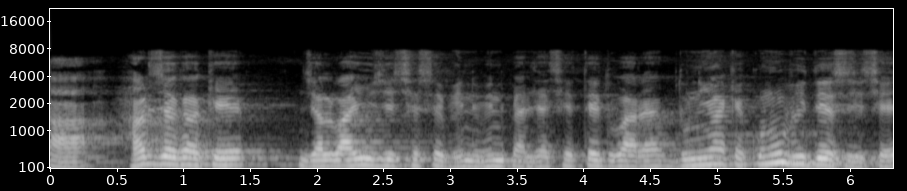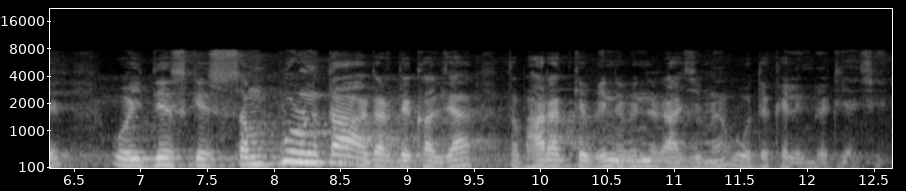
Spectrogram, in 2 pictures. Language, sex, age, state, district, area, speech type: Maithili, male, 60+, Bihar, Saharsa, urban, spontaneous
